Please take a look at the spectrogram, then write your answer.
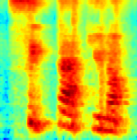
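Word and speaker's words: Psittacula: Then parrot, cetacula. Cetacula, P is silent, so cetacula is parrot.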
